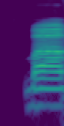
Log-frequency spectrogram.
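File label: "bapa", Malay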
